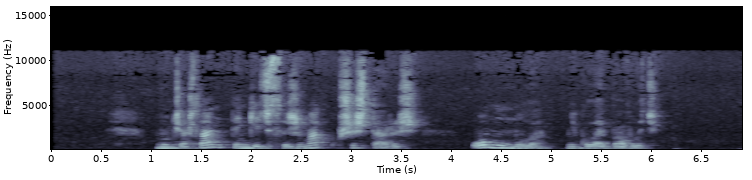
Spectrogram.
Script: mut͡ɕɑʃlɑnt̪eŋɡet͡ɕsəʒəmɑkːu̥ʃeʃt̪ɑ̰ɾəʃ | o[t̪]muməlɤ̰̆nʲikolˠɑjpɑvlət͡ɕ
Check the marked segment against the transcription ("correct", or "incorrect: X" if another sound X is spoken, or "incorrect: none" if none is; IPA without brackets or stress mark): incorrect: none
